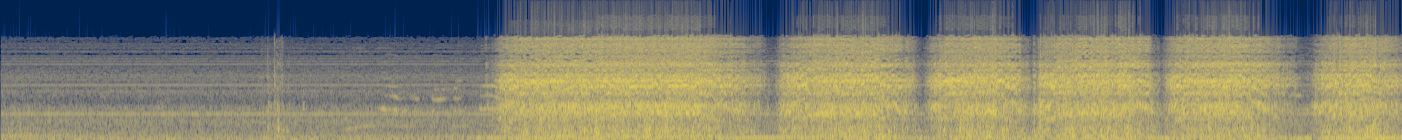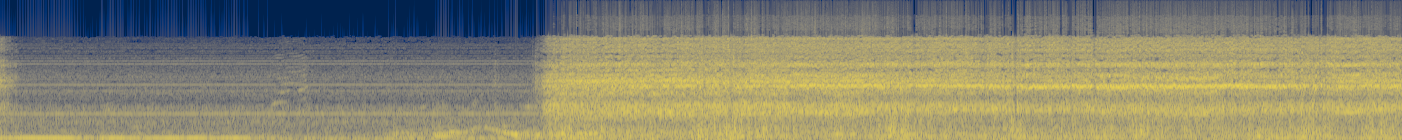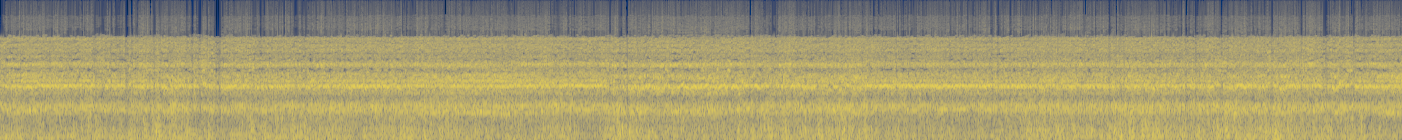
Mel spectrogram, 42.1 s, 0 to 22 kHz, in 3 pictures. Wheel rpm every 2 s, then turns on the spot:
0, 0, 60, 140, 110, 120, 90, 10, 0, 30, 200, 230, 230, 230, 230, 230, 220, 220, 230, 230, 230.
12-16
